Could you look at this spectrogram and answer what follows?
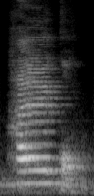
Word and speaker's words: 핥고: 자, 리얼티귿은 대표이 뭐다? 응? 리얼티귿은 리얼입니다. 알겠습니까? 그러니까 얘도 발음을 하면 할고 요렇게 발음이 돼요.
